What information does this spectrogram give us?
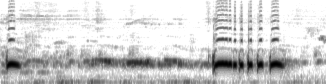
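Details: Big-voiced Majapahit-strain zebra dove with a 'super kung' ending. A sharp opening note gives way to soft, continuous coos, then a loud series of five quick, punchy coos.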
